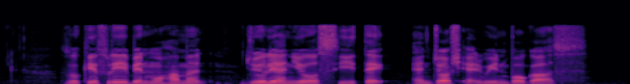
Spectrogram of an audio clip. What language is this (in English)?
English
